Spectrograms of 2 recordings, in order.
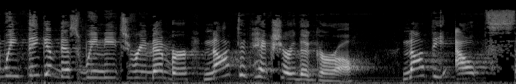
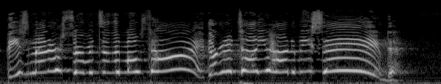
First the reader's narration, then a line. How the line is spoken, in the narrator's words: The girl keeps shouting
